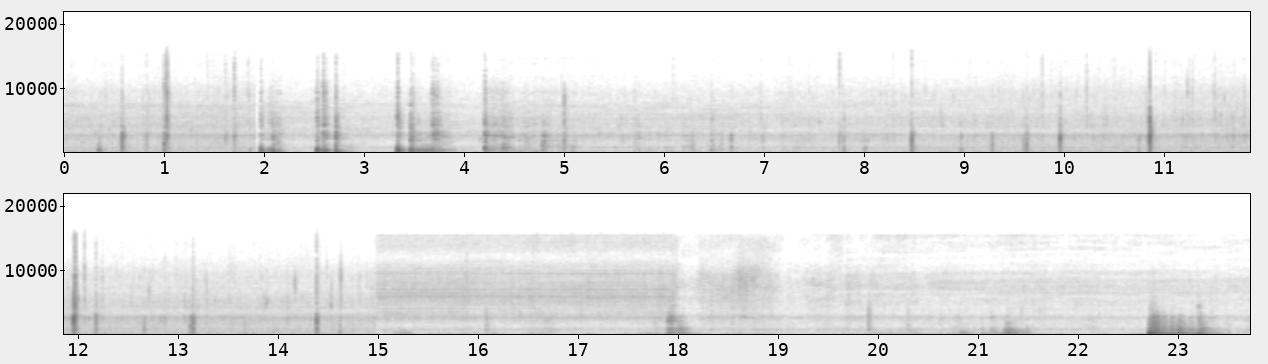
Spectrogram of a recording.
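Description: Food frying and sizzling in a cooking pot, with sharp clicks and scrapes of a utensil stirring against the pot. Past the middle a low rumble joins in.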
